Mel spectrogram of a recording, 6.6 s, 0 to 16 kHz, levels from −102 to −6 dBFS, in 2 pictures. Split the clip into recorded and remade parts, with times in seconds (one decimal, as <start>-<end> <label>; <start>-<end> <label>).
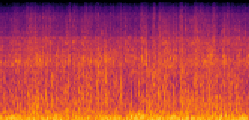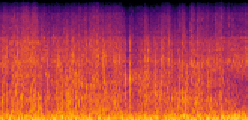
0.0-4.6 recorded; 4.6-5.6 remade; 5.6-6.6 recorded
